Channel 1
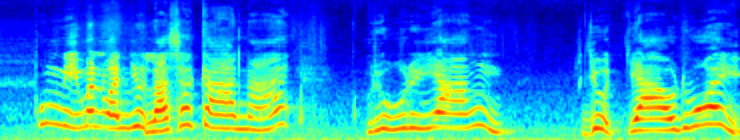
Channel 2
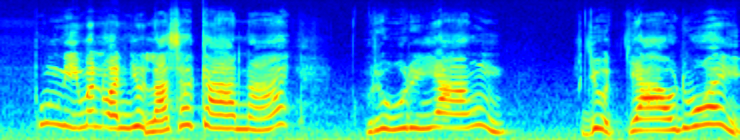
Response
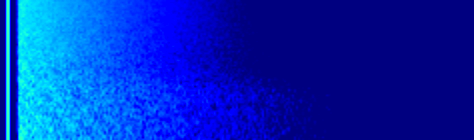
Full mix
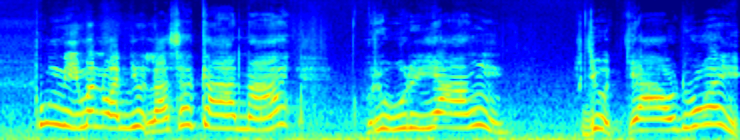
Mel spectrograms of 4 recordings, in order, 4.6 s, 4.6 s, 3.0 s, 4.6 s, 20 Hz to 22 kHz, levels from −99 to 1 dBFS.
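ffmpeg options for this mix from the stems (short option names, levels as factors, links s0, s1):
-filter_complex "[0:a]equalizer=f=120:t=o:w=0.41:g=6,acontrast=79,volume=0.335,asplit=2[s0][s1];[1:a]adelay=1.7,volume=0.944[s2];[s1]apad=whole_len=204185[s3];[s2][s3]sidechaincompress=threshold=0.0501:ratio=8:attack=16:release=617[s4];[s0][s4]amix=inputs=2:normalize=0,acompressor=threshold=0.0562:ratio=6"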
